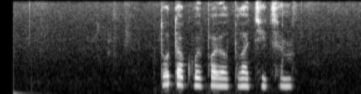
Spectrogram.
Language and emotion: Russian, neutral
